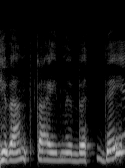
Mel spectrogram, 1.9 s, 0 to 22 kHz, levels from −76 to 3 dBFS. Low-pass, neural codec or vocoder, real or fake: 10.8 kHz; none; real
